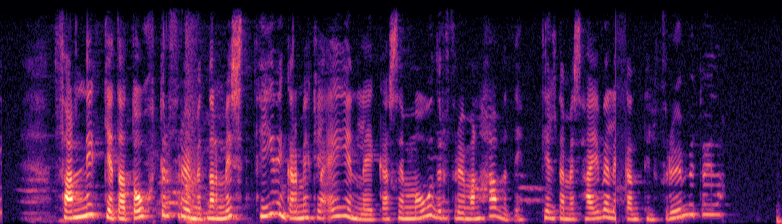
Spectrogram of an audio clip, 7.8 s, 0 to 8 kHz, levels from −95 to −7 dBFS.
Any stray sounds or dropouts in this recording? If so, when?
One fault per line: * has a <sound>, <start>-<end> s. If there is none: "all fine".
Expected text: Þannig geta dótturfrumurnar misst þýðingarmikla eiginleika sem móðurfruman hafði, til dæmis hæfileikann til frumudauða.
* has a dropout, 6.2-6.3 s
